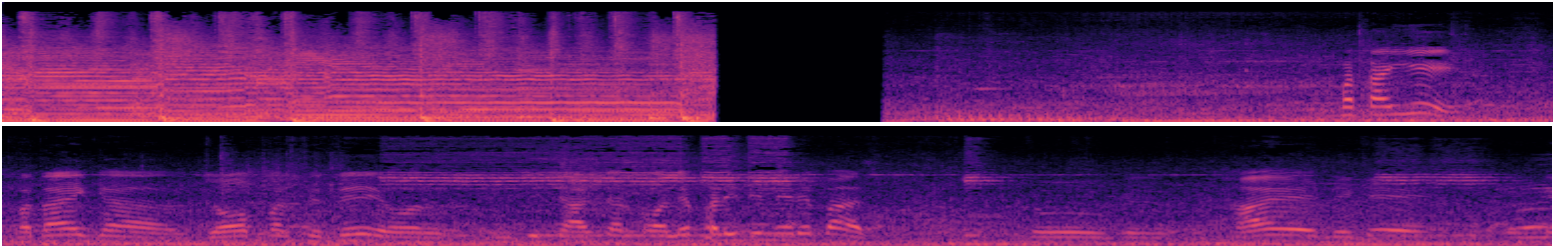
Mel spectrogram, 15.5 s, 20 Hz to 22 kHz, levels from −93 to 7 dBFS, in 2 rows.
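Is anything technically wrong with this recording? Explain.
No, nothing stood out as technically wrong on listening.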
